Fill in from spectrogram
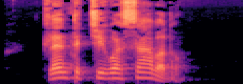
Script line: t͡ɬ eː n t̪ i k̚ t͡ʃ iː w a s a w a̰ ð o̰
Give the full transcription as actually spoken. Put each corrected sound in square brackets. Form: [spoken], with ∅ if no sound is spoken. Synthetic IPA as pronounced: t͡ɬ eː n t̪ i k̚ t͡ʃ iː w a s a [β] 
